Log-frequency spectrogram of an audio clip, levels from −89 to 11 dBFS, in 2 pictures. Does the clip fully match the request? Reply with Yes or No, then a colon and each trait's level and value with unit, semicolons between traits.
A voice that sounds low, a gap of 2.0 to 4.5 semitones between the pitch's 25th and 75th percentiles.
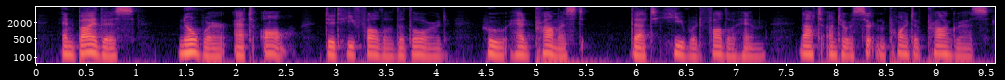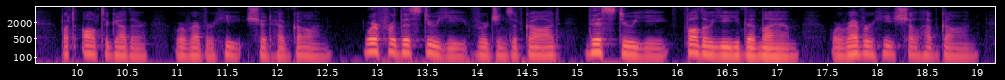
Yes: low, 115 Hz; average, 3.2 semitones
